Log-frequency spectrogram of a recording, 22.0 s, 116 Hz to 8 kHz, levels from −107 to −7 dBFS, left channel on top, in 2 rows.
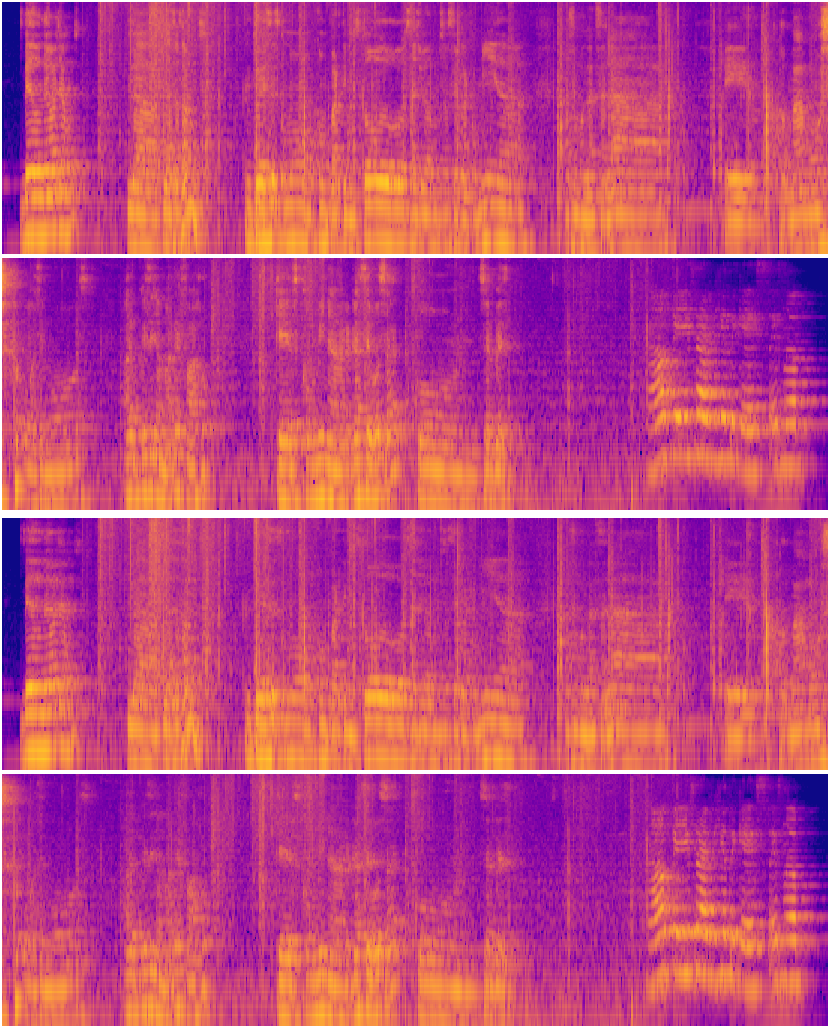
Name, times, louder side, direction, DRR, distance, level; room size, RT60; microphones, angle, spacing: voice 1, 0.2-1.0 1.7-2.7 3.2-8.9 9.6-12.2 12.6-13.8 14.7-17.8, left 2 dB, 80° left, 7 dB, 2.4 m, -32 dB
sound 1, 1.0-20.1, right 2 dB, 15° right, 1.0 m, -42 dB
voice 2, 19.6-21.6, equal, 80° right, 1 dB, 3.1 m, -31 dB
15.0 x 12.0 x 7.7 m, 0.89 s
head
